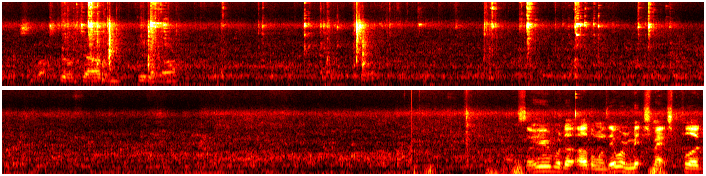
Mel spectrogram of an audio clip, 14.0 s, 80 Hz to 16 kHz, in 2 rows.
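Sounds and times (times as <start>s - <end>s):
steady low hum: 0.0s - 14.0s
metal spark plugs clinking: 0.4s - 6.9s.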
